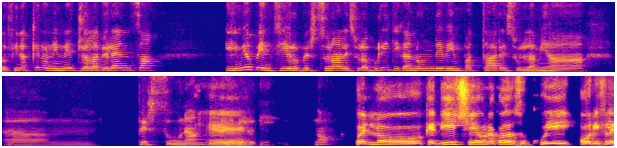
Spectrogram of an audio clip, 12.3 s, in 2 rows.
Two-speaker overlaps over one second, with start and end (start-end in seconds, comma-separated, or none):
none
